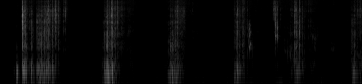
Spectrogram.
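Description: Crunchy food chewed close to the mic in about six separate loud bites spread over a few seconds, each a sharp crackly burst with short silent gaps between.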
